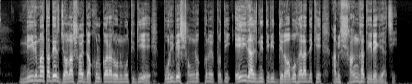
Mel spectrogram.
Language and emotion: Bengali, angry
